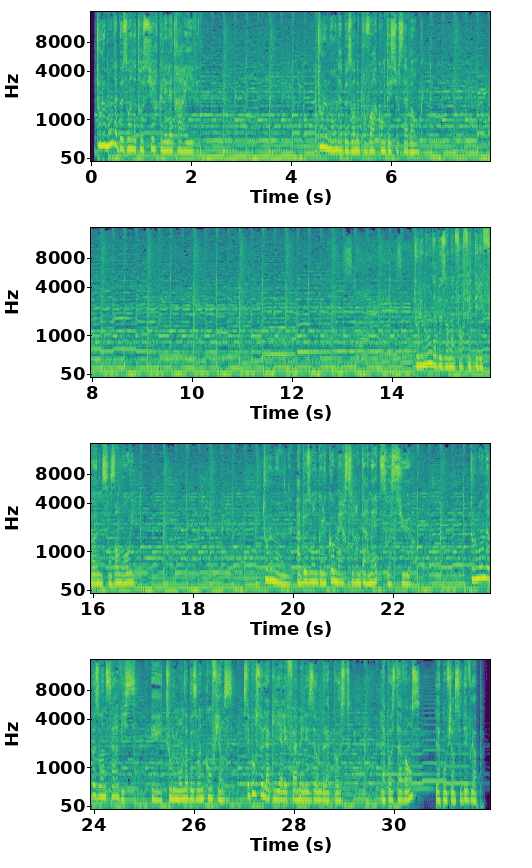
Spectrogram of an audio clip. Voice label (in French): PUB WEB Voix chaleureuse jeune; La Poste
